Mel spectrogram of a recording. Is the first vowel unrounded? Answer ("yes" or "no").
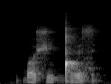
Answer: no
